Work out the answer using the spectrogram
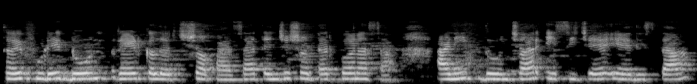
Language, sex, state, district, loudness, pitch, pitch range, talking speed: Konkani, female, Goa, North and South Goa, -16 LUFS, 255 Hz, 240-260 Hz, 145 wpm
